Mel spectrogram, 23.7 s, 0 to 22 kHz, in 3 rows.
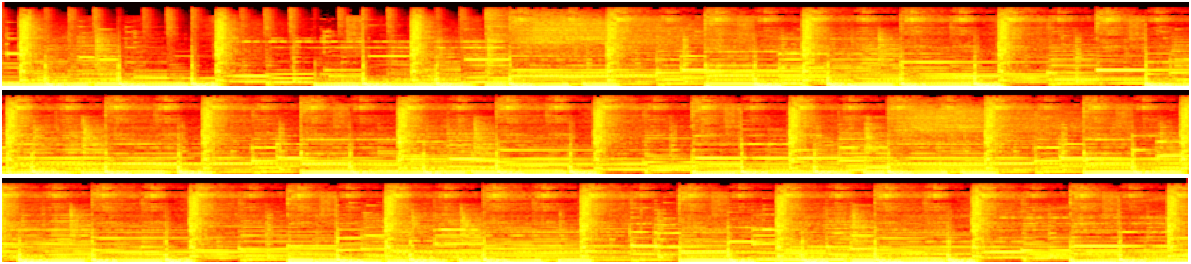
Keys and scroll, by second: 3.4-5.0 typing, 8.3-10.8 typing, 13.3-15.6 typing, 15.8 Return, 19.1 typing, 21.7-23.7 typing.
